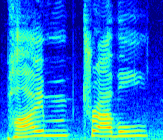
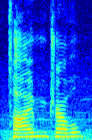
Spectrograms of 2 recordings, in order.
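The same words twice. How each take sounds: First: "Time travel" stretched slow and high; drawn-out amazement. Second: "Time travel" quicker, moderately high; milder repeat. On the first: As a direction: hang on each word of "Time travel". Exclaims the discovery slowly. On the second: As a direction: try "Time travel" as a lighter question. Repeats it less drawn out. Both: Pretend.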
